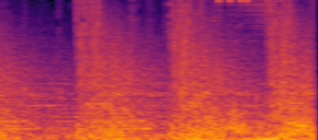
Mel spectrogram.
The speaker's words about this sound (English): What are you guys shooting at?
